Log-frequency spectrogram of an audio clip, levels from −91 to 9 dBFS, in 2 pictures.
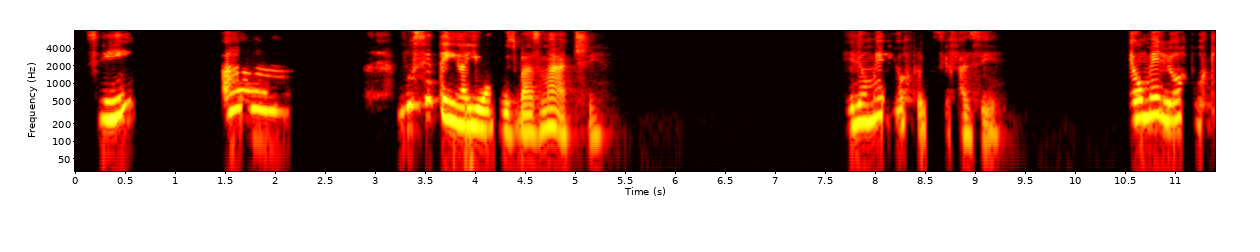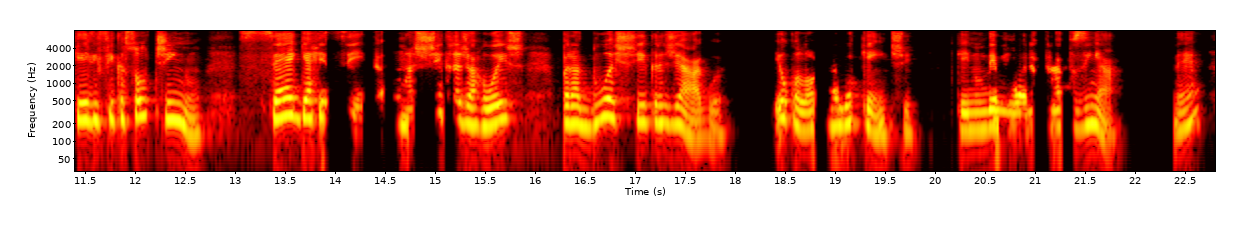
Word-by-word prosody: Sim. 245 +5 +4 1.0
Ah 335 - +6 1.6
Você 425 +8 +2
tem 240 - +6
aí 185 -1 +5
o 175 - +8
arroz 155 -4 -4
basmati? 145 -3 -1 2.4
Ele 190 +3 +2
é 215 - +2
o - - +2
melhor 275 +4 -2
pra - - -5
você - - -21
fazer. - - -9 1.3
É 235 +2 +4
o 255 - +6
melhor, 255 -3 +4
porque 205 +3 -6
ele 230 0 +3
fica 240 +3 -1
soltinho. 235 - 0 0.3
Segue 260 +1 +3
a - - +5
receita: 245 -1 -7
1 - - -3
xícara 275 -6 -3
de 205 - -1
arroz, 205 +6 +1 0.4
pra 205 -1 +3
2 225 +9 +2
xícaras 210 -5 -3
de 195 0 -2
água. 120 - -3 0.5
Eu 245 - +1
coloco 170 -7 -2
na 180 - -3
água 200 +3 -1
quente, 65 - -5 0.4
que 155 - -4
aí 155 - +1
não 155 +1 -4
demora 160 -3 +2 0.2
pra 165 +1 -2
cozinhar, 180 +1 -3 0.5
né, - - -6
205 Hz, 120 wpm, -20 LUFS, 165-245 Hz, 2.4 s, o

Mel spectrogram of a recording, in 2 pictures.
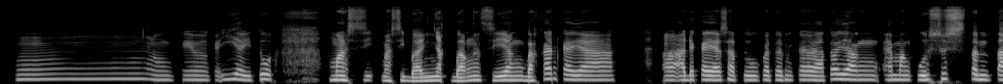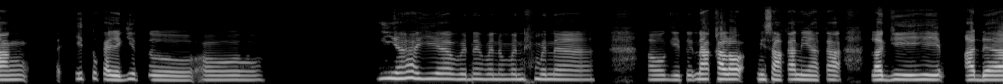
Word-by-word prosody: Mmm, 250 +2 -7 0.2
oke 210 +1 -14 0.2
oke. 200 - -16
Iya, 235 +3 -2
itu 230 +5 -5 0.7
masih 205 -1 +1
masih 180 -1 -2
banyak 180 +3 +4
banget 175 +4 +2
sih 190 -1 -3
yang 200 0 +2
bahkan 190 +8 +2
kayak, 210 -3 0 0.4
eee, 205 0 0
ada 200 +1 +2
kayak 210 -2 +4
1 205 0 -2 0.2
konten 210 -1 -2
kreator 210 +2 +1
yang 220 -2 +4 0.2
emang 215 0 +1
khusus 220 +5 0 0.2
tentang 215 -2 +3 0.6
itu 265 +2 -7
kayak 210 -2 +4
gitu, 245 -4 -5 0.5
oh. 210 0 -4 1.1
Iya 275 +1 +3 0.2
iya, 260 0 +1 0.2
bener 240 +1 -2
bener 235 0 -2
bener 235 -1 -2
bener. 230 -1 0 0.7
Oh, 220 0 -2
gitu. 210 0 -5
Nah, 245 0 +7
kalau 240 -1 +8 0.2
misalkan 230 0 +2
nih 220 - +3
ya, - - +1
Kak, 215 -2 0 0.3
lagi 215 +1 +4 0.7
ada 210 0 +4
215 Hz, 130 wpm, -24 LUFS, 205-235 Hz, 1.1 s, kalau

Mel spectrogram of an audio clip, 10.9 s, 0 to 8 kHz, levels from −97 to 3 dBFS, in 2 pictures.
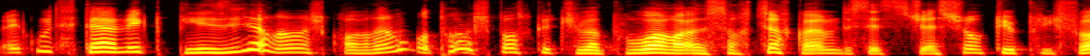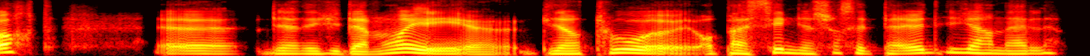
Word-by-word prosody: Bah, - - -8
écoute, 260 +5 -7
c'était 230 - 0
avec 240 0 +3
plaisir, 200 - +1
hein, 210 +1 -2
je 185 - -11
crois 165 - -5
vraiment 200 - -3
en - - -3
toi! - - -4
Je - - -12
pense 215 -2 -5
que 195 - -6
tu 175 -2 -10
vas 165 -1 +2
pouvoir, 175 +3 +5
heu, - - -2
sortir 175 +7 -1
quand - - +2
même 170 - 0
de 150 - -11
cette - - -5
situation 190 -1 -4
que 180 - -3
plus 175 - -11
forte, 220 - +2 0.5
heu, 140 -1 -1
bien 145 -1 -2
évidemment. 140 +6 +1
Et, 70 - +5
heu, - - -3 0.2
bientôt 170 +6 +3
heu, - - +1 0.2
passer 160 +6 +1
bien 165 -5 -3
sûr 180 - -6
cette 155 -5 -6
période 160 +5 0
hivernale. 160 -4 -2
175 Hz, 220 wpm, -23 LUFS, 145-200 Hz, 0.5 s, pouvoir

